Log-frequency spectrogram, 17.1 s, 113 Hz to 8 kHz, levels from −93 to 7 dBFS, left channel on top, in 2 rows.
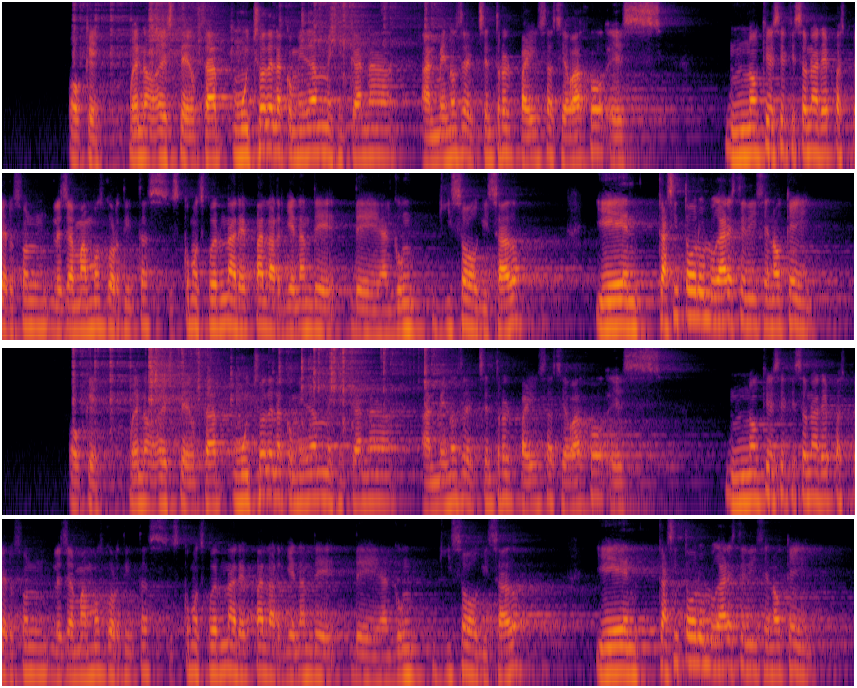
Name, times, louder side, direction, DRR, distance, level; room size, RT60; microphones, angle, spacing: voice 1, 0.7-1.0 1.3-3.9 4.2-6.6 7.2-13.8 14.5-16.6, left 4 dB, 35° left, 13 dB, 0.3 m, -28 dB
sound 1, 0.7-3.4 3.8-4.3, right 3 dB, 35° right, 2.7 m, -38 dB
29.5 x 15.5 x 2.4 m, 2.4 s
head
